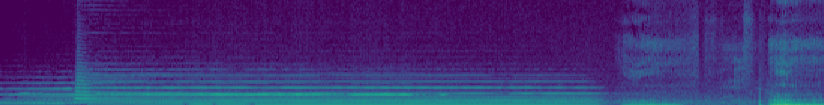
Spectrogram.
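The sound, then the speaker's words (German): A dog named Rico growls in a long, steady, low rumble that shifts pitch a few times, then breaks into rougher, noisier snarls and huffs toward the end. No one speaks. “Sitz, Rico.”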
